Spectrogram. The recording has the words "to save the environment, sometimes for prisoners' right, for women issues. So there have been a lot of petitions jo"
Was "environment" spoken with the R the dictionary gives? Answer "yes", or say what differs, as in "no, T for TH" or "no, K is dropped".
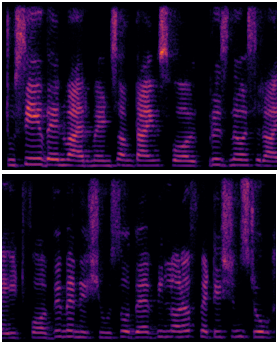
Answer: yes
